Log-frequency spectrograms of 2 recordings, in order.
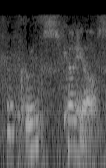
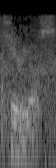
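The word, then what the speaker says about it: κύριος: This is Lord. How would you say that? Huh? Kurios. But that's not the way it is. It's Kyrios. All right?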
